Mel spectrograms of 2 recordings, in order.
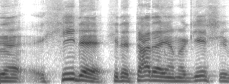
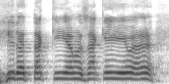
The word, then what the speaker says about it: Hidetaka Yamagishi: I know with Hidetaka Yamagishi, we were on the European tour, and they say Hidetaki Yamasaki.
